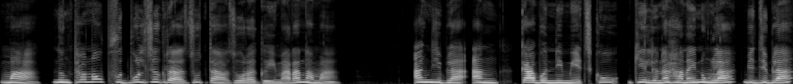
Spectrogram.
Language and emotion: Bodo, sad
